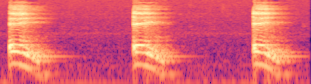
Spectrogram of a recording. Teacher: 에를 정확하게 해준 다음에 이의 형식으로 소리가 가게 되는 거죠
